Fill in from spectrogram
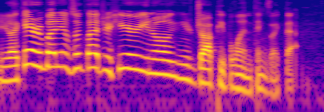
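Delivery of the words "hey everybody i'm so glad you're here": very high, bright, upbeat presenter voice. Showing how to open a meeting to draw people in: upbeat presenter greeting. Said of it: "Or are you more upbeat?".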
